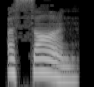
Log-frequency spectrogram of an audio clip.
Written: assan

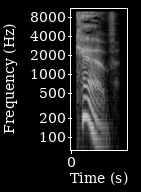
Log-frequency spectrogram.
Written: calve

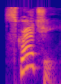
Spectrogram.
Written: scratchy

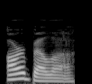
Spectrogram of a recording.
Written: arbela

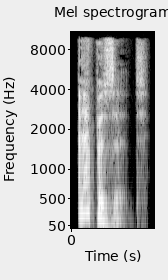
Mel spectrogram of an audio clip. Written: apposite

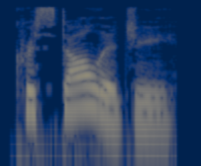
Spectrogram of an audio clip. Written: christology

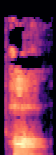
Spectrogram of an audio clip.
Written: pawl

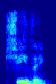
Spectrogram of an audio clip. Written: sheathing

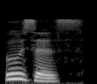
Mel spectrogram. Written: oozes

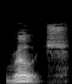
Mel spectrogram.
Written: roach

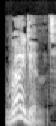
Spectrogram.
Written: rident

